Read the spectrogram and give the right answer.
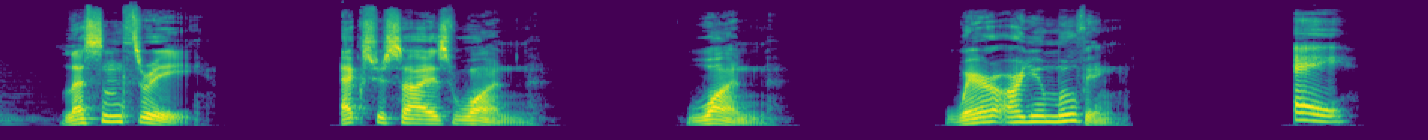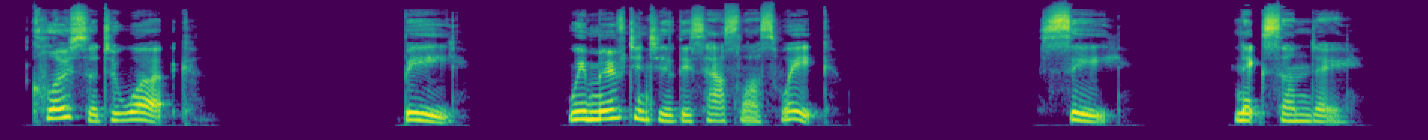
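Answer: A: Closer to work.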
